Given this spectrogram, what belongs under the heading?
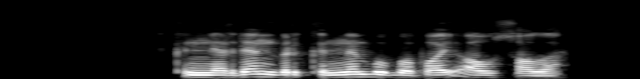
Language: Tatar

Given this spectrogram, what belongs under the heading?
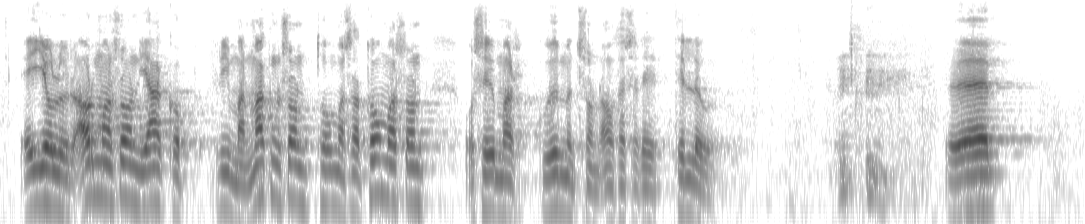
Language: Icelandic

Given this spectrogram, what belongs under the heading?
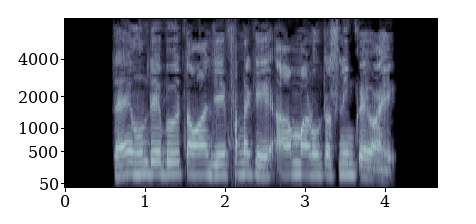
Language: Sindhi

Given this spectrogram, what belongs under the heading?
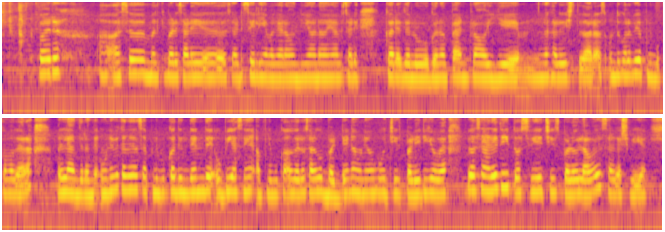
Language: Dogri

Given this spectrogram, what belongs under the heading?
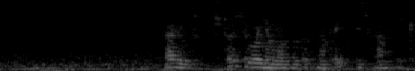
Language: Russian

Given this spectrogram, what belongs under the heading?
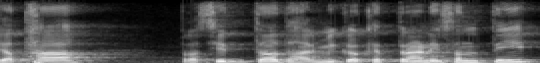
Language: Sanskrit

